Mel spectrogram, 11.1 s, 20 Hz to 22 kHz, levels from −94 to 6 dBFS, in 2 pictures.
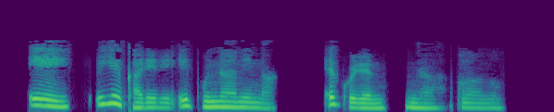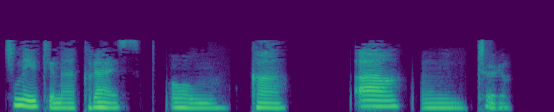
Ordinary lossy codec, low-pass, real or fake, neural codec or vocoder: MP3, 24 kbps; 7.2 kHz; fake; codec, 16 kHz, 0.5 kbps, X-Codec, HuBERT features, trained on general audio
